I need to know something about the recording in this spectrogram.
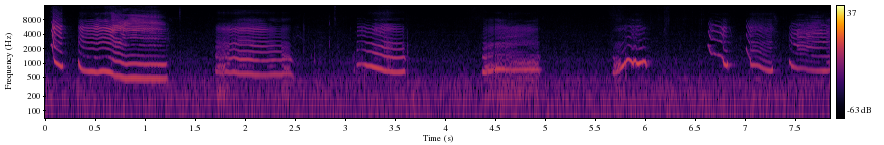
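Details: Pet female otter at home, giving a series of about eight high, squealing chirps, each bending downward or wavering, spaced roughly a second apart, over quiet room background.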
